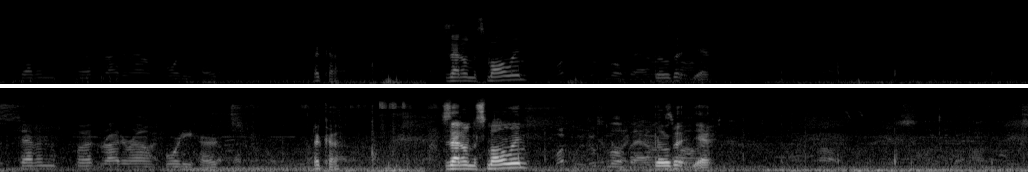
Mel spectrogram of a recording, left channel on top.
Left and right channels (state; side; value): quieter; left; 26.3 dB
